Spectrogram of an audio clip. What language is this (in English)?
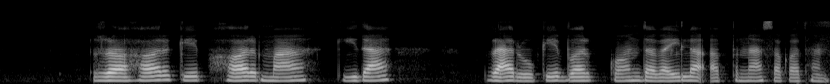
Chhattisgarhi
